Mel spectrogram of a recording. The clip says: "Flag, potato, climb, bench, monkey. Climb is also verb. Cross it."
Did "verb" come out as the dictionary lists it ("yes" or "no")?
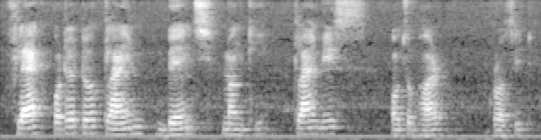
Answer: no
